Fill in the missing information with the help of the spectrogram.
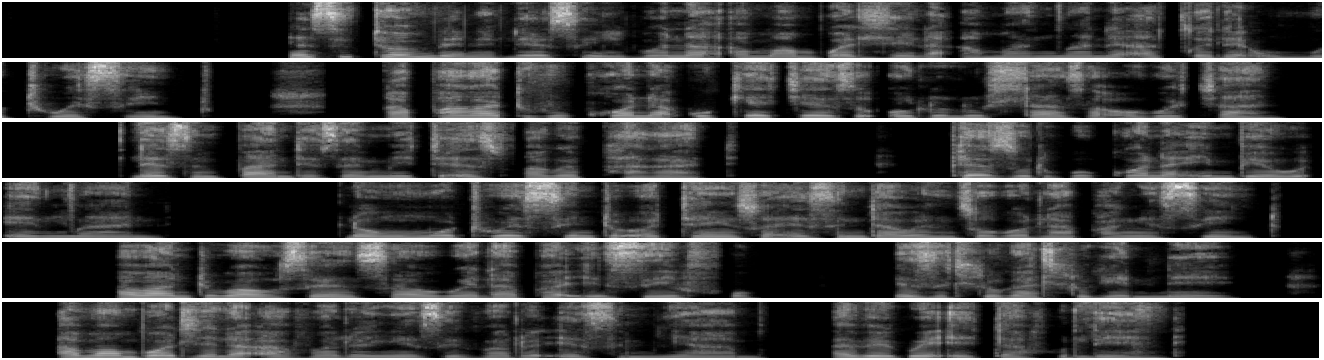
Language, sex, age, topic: North Ndebele, female, 36-49, health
